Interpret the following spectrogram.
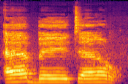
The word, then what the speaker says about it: أبتر: Inna shani'aka huwal abtar. You see that? Abtar. So the ba here is going to be pronounced with qalqala, with echo sound, right?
